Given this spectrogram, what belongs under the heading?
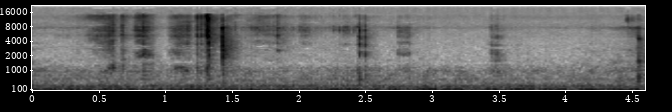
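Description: Scissors snip paper pieces at an angle for card making, producing a series of crisp, close cuts over a low background hum.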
